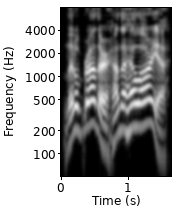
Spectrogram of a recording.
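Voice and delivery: big, high, hearty hello; genuine brotherly greeting. Acted. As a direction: boom out a delighted welcome. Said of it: "Brian asked genuinely".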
